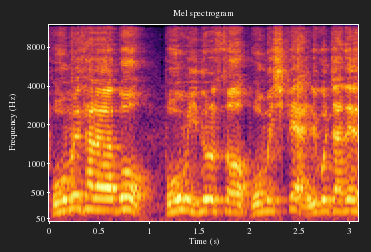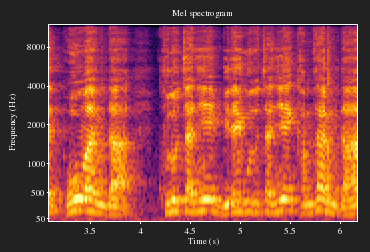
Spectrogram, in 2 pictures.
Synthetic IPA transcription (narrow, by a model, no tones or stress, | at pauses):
poɯmɯɭs̬ʰaɾaŋɦaɡopoɯminɯɾos͈ʰʌpoɯmɯɭɕʰi̥k͈ʰeaʎːiɡod͡ʑanɯnpoɯmɦamɲida | kudot͡ɕ͈aɲimiɾe̞ɡudot͡ɕ͈aɲikamsʰaɦamɲida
